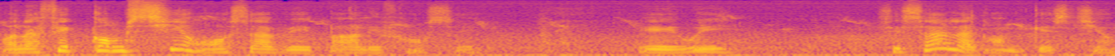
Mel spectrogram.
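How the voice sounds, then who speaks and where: Very slow with long, frequent pauses, a woman's fairly low voice moves in very wide pitch swings against noticeable background noise. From French Polynesia (Tahiti). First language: Tahitian (speaking French). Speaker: poet. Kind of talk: interview. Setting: interview in Paris. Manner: halting, many hesitations.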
